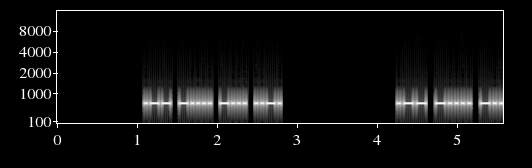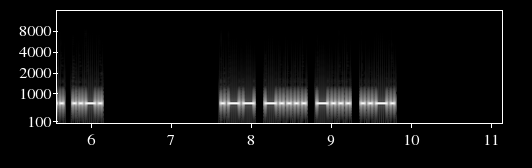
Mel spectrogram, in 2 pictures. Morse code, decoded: W6BF W6BF W6BF

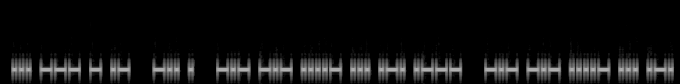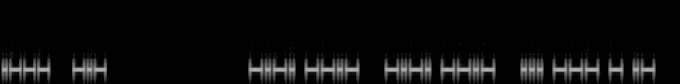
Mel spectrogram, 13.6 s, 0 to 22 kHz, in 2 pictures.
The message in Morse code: SOTA DE KK4SRJ KK4SRJ K CQ CQ SOTA

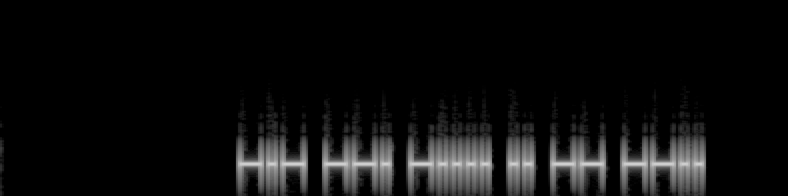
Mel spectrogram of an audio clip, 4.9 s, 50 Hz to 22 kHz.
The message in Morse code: KG6IMZ

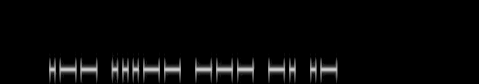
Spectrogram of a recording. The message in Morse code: W3ONA

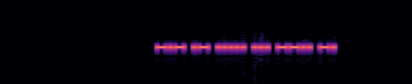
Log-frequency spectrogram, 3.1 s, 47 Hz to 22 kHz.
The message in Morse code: KA5SZN

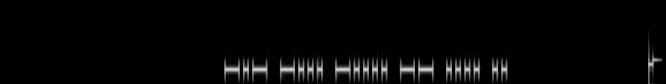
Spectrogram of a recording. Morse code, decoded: KB6MHI

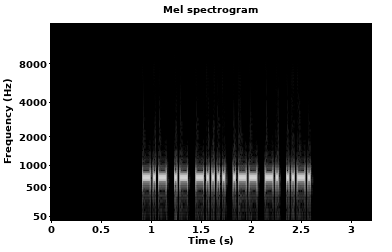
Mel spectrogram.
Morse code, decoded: KA6WNF

